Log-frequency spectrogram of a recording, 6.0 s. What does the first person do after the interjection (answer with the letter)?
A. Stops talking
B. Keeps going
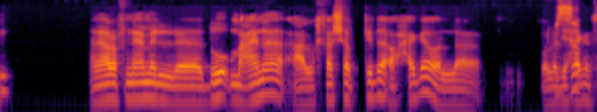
A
